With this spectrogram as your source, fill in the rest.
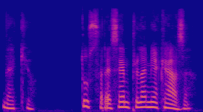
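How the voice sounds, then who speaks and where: A man's voice: fairly high pitch, big pitch swings, normal speed, darkish tone, no echo, clean studio sound, voice pushed up. A man voicing a stubborn, fiery thirteen-year-old girl in an audiobook, with an insistent, youthful manner. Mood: affectionate. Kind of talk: audiobook character voice.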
